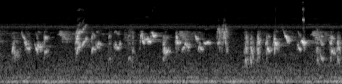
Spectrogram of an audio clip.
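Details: Budgerigar (parkit), a very vocal bird singing as a tutor for training other birds: a dense, fast chattering warble of short twittering and squeaky notes, nearly continuous, with a low background hum.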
